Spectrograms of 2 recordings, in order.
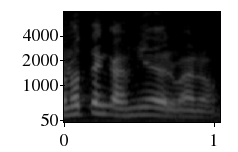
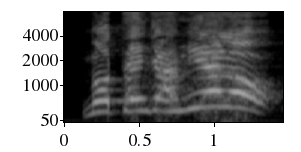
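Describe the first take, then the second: First: Soft, intimate reassurance; quiet comfort for a neighbour in the pew; softly to your brother. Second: Loud, slow command not to fear; strong, slow divine comfort; bold reassurance. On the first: Shown as a demonstration. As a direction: say it gently to the person beside you. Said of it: "Dile a tu hermano". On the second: Acted. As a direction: boom it out as God speaking to Abraham. God comforts Abraham in a strong voice.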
